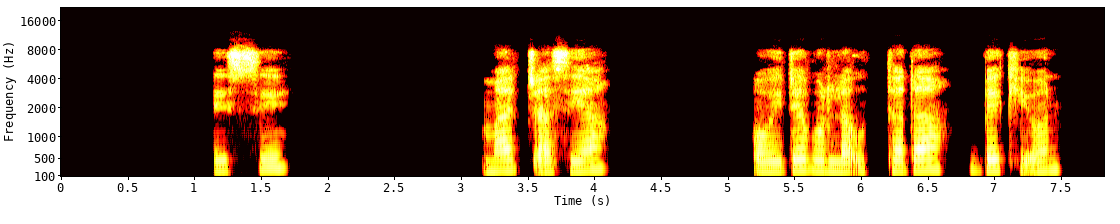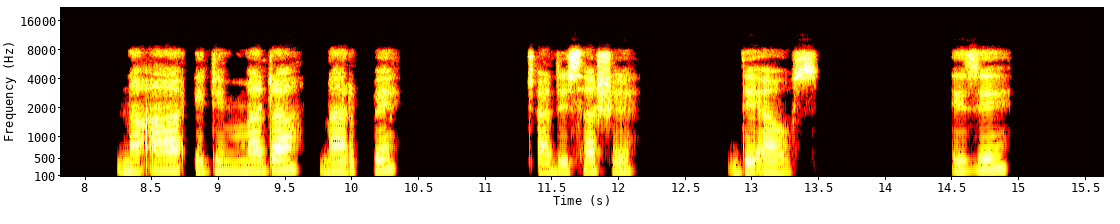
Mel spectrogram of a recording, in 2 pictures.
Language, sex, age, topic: Gamo, female, 25-35, government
